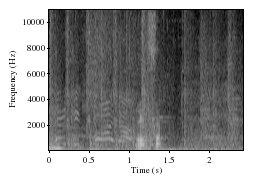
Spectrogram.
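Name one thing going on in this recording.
Pistol shots crack sharply.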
